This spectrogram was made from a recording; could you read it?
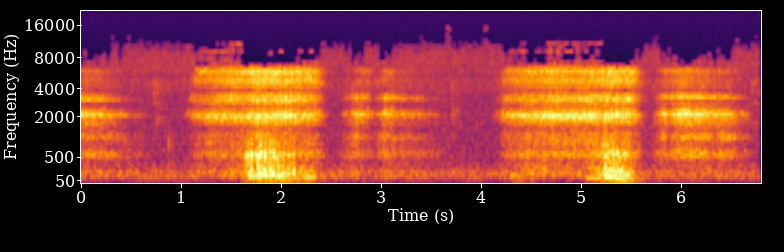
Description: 3 hours of a male snoring to help You sleep better at night.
